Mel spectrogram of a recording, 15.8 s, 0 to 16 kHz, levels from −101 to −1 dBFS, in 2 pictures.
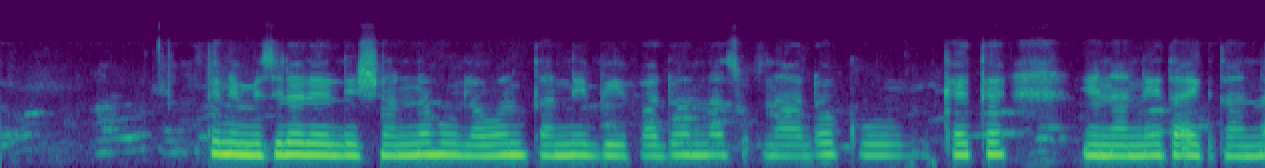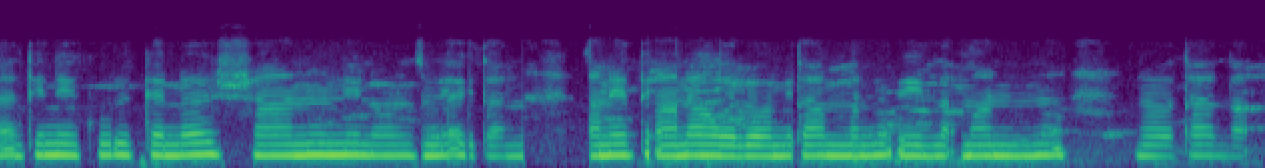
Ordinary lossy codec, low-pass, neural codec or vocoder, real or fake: Opus, 24 kbps; 7.2 kHz; none; real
